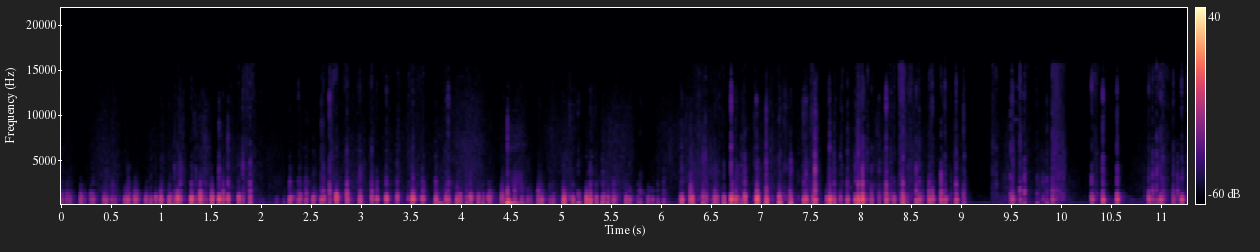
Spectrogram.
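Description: Cork is tapped rapidly in dense, uneven bursts of short, dry clicks with almost no ring. A low, thumping stretch comes in around the middle of the run.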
